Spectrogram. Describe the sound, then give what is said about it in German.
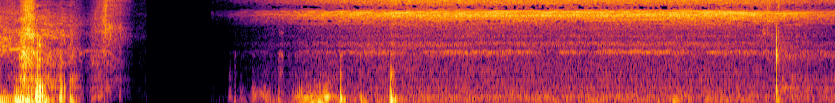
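Crickets chirp steadily in the background outdoors in the greenery, a continuous high, thin trill that keeps going after a few opening thumps and a short pause, with a soft click now and then. “Ich weiß nicht, ob auf der Aufnahme jetzt das Grillenzirpen im Hintergrund zu hören ist.”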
